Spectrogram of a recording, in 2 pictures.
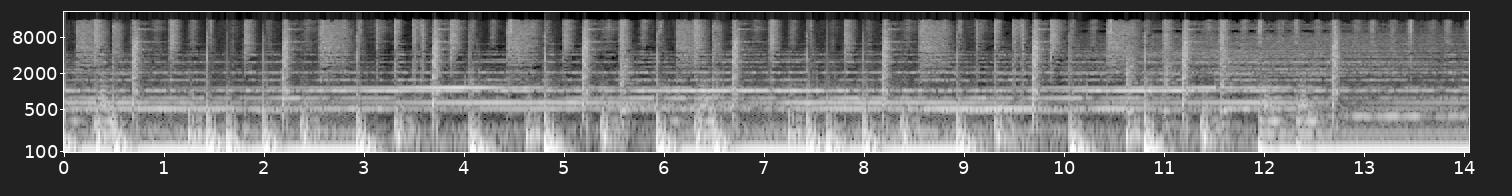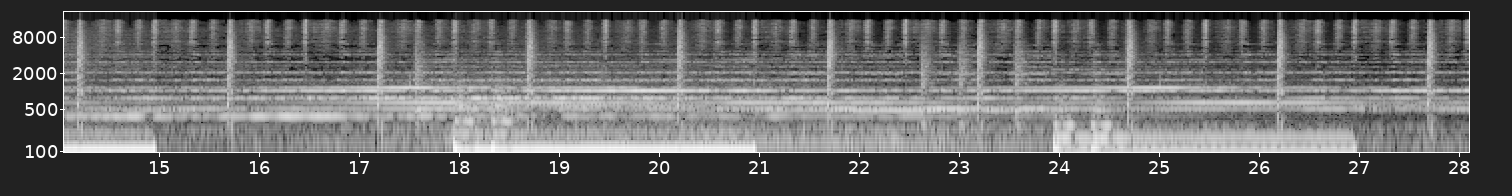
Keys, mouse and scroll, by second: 0.1 scroll up 3, 0.4-1.1 shift+middle drag, 1.1 Tab, 1.8 3, 1.8 click, 2.3 alt+middle click, 2.7 scroll up 3, 3.0 shift+middle click, 4.0 ctrl+b, 6.0 middle click, 6.3 Tab, 6.5 click, 6.8 ctrl+a, 7.2 Tab, 7.5 shift+middle click, 7.9 ctrl+b, 12.5 shift+middle click, 13.2 click, 14.1 ctrl+b, 15.2 Tab, 15.4 click, 15.5 scroll down 4, 15.7 middle click, 16.1 click, 16.3 ctrl+a, 16.8 click, 17.1 alt+middle click, 17.3 alt+middle click, 17.6 Tab, 17.8-18.4 scroll up 1, 18.4 shift+middle click, 19.1 click, 20.6 2, 21.1 click, 22.2 alt+shift+click, 22.4-23.2 scroll up 2, 23.2 ctrl+b, 25.5 middle click, 26.3 3, 26.5 right click, 27.1 right click, 27.6 middle click.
